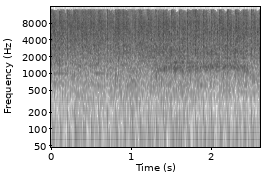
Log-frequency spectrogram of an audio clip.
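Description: Rapid gunfire from shoulder-mounted, belt-fed guns shooting cartridge ammunition: a dense, continuous, loud rattle of many shots with heavy low thuds throughout.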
